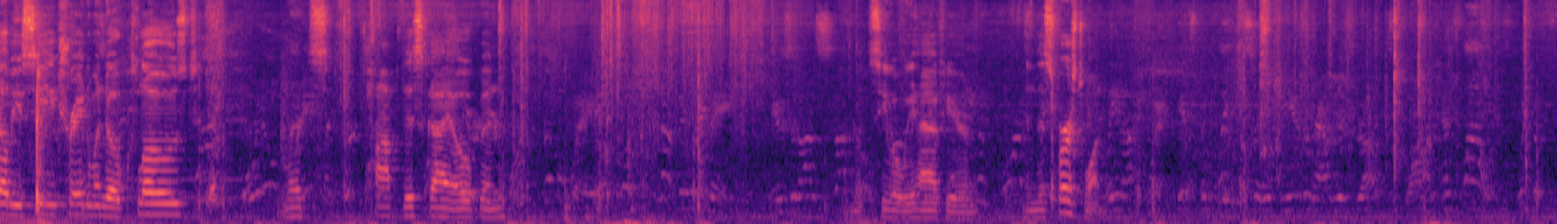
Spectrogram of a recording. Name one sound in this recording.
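Cardboard boxes scrape and tap against a table.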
